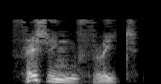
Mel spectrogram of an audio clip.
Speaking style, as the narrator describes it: he grunted, sounding satisfied

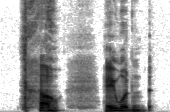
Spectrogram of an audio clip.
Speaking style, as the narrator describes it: I chuckled

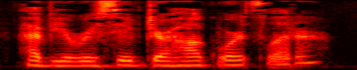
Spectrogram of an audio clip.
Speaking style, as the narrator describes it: he asked, and his tone was so serious

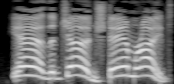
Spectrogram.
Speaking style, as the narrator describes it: someone else yelled

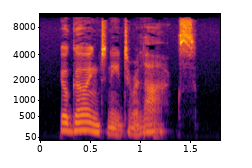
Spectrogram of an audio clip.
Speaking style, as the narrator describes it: he says quietly

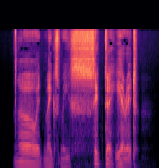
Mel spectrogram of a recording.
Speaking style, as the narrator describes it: muttered the prince gloomily

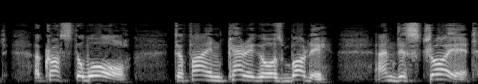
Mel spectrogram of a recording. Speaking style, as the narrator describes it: Sabriel shouted

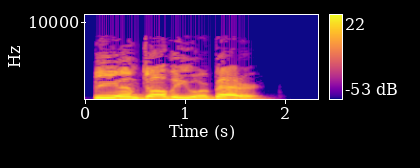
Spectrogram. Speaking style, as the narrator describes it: Arson yelled after him

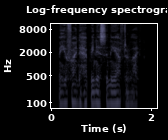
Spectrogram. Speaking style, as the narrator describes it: Song Churl quietly whispered under his breath

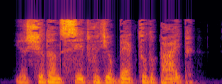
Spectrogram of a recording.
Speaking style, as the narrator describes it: Levashov hissed at him

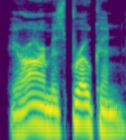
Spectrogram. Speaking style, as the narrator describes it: said Adam, his voice ferocious

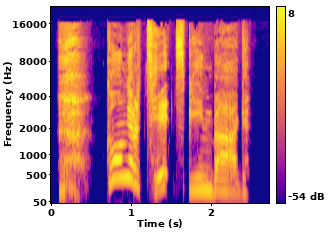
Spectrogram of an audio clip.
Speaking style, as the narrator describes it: Hilda said with a sigh

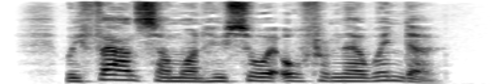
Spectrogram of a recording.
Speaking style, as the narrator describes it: he panted

